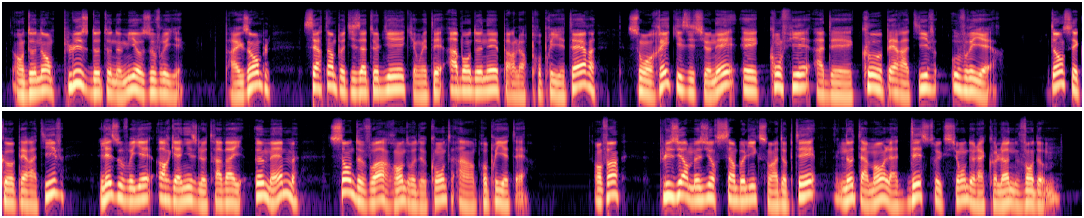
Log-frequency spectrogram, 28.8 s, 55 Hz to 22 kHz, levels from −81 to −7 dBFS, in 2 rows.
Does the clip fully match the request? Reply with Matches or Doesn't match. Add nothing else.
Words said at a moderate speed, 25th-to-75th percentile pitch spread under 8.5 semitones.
Doesn't match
